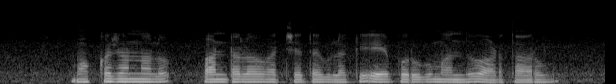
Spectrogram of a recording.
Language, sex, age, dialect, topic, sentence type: Telugu, male, 18-24, Utterandhra, agriculture, question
